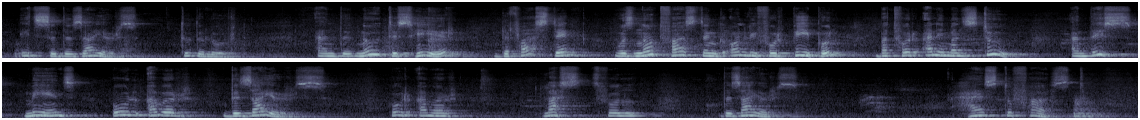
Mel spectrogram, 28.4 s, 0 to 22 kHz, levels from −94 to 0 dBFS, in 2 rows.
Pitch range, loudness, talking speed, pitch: 165-215 Hz, -37 LUFS, 70 wpm, 190 Hz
